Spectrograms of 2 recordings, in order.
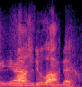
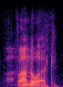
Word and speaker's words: Fond du Lac: it's Fond du Lac, Wisconsin. Fond du Lac? Fond du Yes, Lac. yep. Very good. How do you say it? Fond du Lac.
